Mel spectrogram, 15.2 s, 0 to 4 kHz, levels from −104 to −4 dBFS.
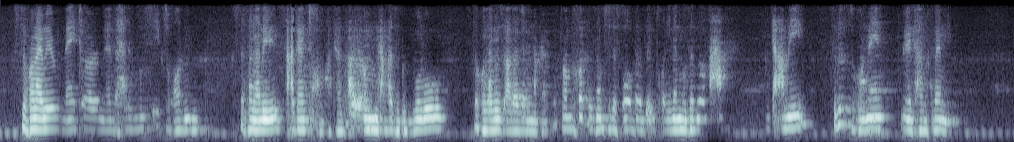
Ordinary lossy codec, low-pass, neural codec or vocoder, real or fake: AAC, 24 kbps; 3.6 kHz; codec, 16 kHz, 0.5 kbps, X-Codec, HuBERT features, trained on general audio; fake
